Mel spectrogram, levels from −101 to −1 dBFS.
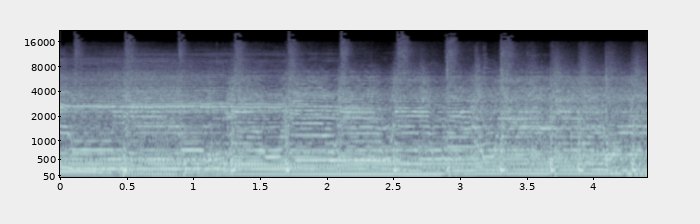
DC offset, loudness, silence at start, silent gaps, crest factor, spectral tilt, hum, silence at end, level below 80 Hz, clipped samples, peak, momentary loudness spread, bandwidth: under 0.1%; -17 LUFS; 0 s; none; 14 dB; -5 dB/octave; none; 0 s; -40 dBFS; under 0.1%; -4 dBFS; 1 LU; 17.5 kHz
